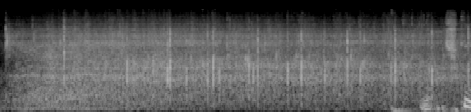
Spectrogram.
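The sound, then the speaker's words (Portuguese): Applause from an audience at a comedy roast, steady clapping for about four seconds, after which a voice begins speaking. “Por falar em palhaços, palmas para o Gel.”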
